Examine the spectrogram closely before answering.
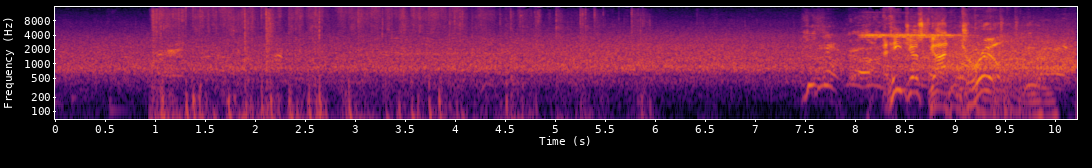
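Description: Football players collide with thudding pads.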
